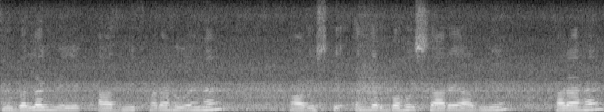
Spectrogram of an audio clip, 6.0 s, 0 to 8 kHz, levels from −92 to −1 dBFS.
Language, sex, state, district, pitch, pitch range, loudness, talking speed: Hindi, male, Uttar Pradesh, Gorakhpur, 175 Hz, 165-185 Hz, -18 LUFS, 150 wpm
